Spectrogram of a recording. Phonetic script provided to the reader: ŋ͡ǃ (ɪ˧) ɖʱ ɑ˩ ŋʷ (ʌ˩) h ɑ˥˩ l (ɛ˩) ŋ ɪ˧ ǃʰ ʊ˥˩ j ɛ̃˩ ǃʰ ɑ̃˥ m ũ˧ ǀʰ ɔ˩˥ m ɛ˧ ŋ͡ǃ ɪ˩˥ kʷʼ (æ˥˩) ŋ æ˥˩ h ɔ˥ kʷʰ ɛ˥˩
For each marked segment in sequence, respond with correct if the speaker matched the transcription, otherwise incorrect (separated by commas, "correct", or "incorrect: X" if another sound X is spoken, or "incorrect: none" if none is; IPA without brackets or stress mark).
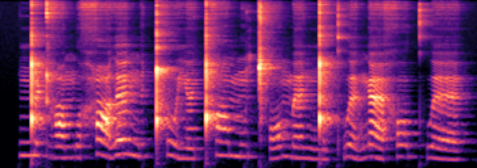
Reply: correct, correct, incorrect: ɛ˥, incorrect: ɛ˥˩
